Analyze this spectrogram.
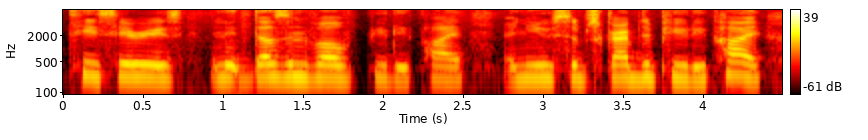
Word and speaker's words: PewDiePie: I mean no restart PE w d IE p IE so it's puke then die and pi pewdiepie don't ask why die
